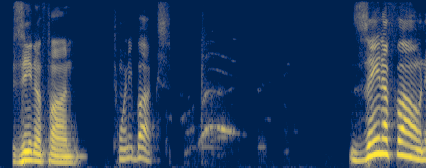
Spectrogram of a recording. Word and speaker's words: Xenophon: stand for zena fun I've heard I heard Xavier that's right that's wrong who said Xena Fon 20 bucks xenophone it's spe it's spelled x n n o p n xenophone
